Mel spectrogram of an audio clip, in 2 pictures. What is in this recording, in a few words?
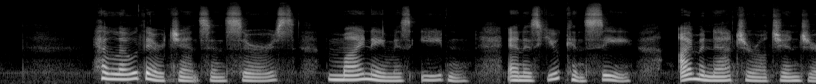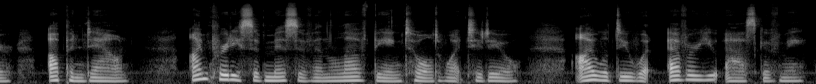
voice greeting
